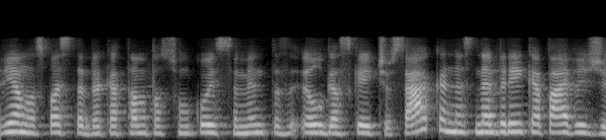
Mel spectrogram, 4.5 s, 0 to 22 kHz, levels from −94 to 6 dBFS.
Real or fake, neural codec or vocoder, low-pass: fake; codec, 16 kHz, about 1 kbps, DyCAST, with the encoder's durations; 7.2 kHz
